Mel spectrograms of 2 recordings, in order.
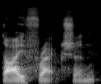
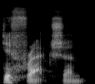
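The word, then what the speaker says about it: diffraction: It's sometimes pronounced diraction in in particular some parts of the world. Uh we tend to pronounce it defraction.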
